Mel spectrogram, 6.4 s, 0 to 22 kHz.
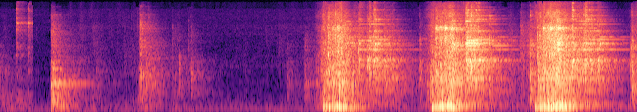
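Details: Tecumseh TC300 two-stroke Eskimo ice auger that won't start, fuel sprayed into the cylinder: three long pulls, the engine spins freely but never fires; a flooded plug is suspected.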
